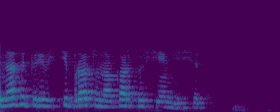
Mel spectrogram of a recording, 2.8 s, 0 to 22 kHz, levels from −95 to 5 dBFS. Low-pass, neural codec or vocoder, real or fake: 3.6 kHz; none; real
